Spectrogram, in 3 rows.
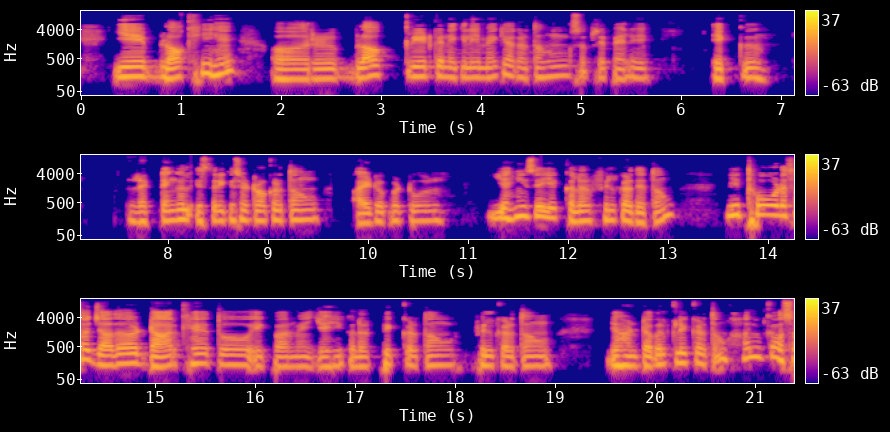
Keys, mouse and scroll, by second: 6.4 click, 7.2 scroll up 1, 7.4 click, 12.1 right click, 16.3 click, 19.8 double click.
